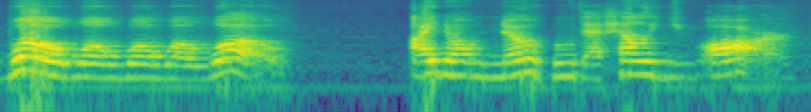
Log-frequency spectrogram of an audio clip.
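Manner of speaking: loud, alarmed backing-off whoas; startled whoa. Retold or imitated. Friend fending off the stranger in the store, startled loud protest. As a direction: play the friend pushing him away in shock.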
